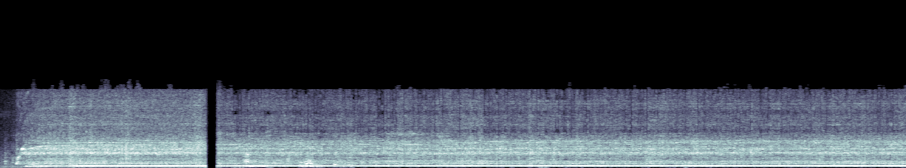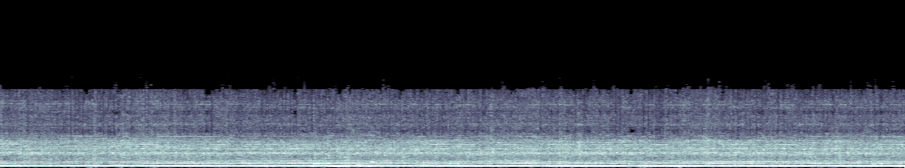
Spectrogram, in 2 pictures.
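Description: Electric hand mixer running at a steady speed, its beaters whisking a white cream mixture in a bowl, with an even motor whine. The sound cuts out for an instant about three seconds in.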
